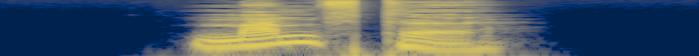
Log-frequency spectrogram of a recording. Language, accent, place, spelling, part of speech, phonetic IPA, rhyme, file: German, Germany, Berlin, mampfte, verb, [ˈmamp͡ftə], -amp͡ftə, De-mampfte.ogg
- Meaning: inflection of mampfen: 1. first/third-person singular preterite 2. first/third-person singular subjunctive II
